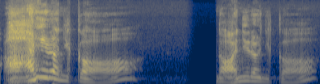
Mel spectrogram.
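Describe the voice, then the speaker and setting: A man's voice: a little high, wildly swooping pitch, slow, a bit bright, breathy edge, exaggerated voice. A preacher acting out a brash fisherman disciple. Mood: denying. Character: impulsive male fisherman disciple, adult.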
